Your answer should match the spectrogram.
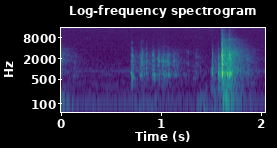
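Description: Small hard items being handled on a table: a click, then a patter of light rattling clicks, and a louder, brief scraping noise about a second and a half in, as the e-cigarette batteries are put down and the chargers picked up.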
